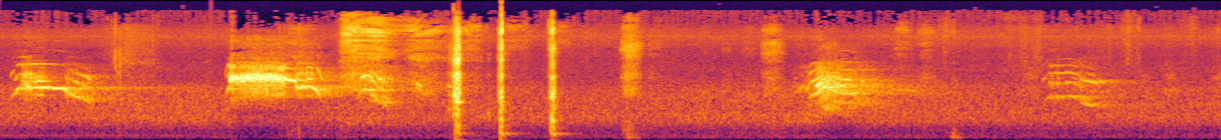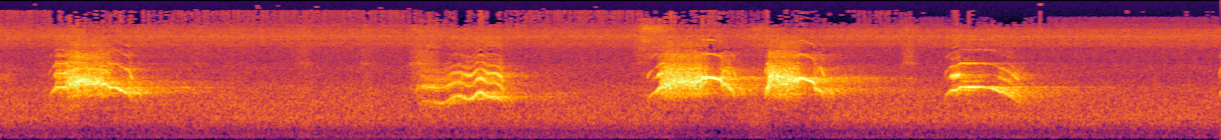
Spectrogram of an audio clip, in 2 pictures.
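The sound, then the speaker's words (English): A dog (male) fox gives a series of harsh, high barking calls on a frosty winter night, spaced a second or two apart, each a short hoarse yap, with a few sharp clicks early on and no talking. “This is a dog fox to start with.”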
